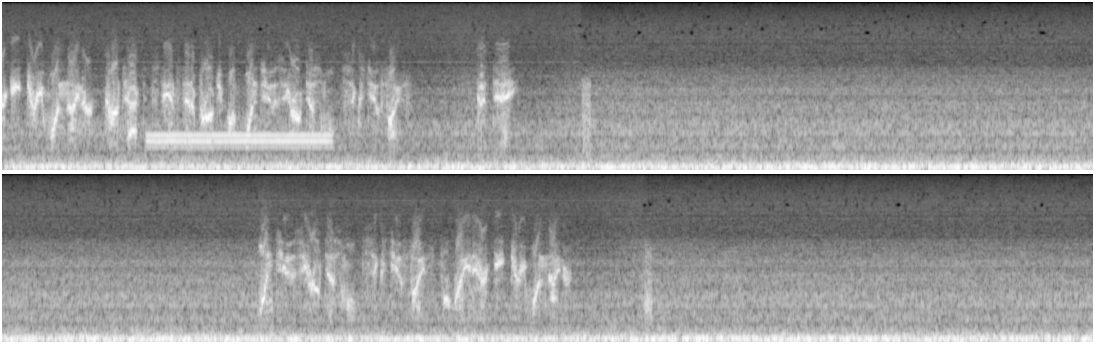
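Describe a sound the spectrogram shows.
A jet engine drones steadily from inside a cockpit.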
